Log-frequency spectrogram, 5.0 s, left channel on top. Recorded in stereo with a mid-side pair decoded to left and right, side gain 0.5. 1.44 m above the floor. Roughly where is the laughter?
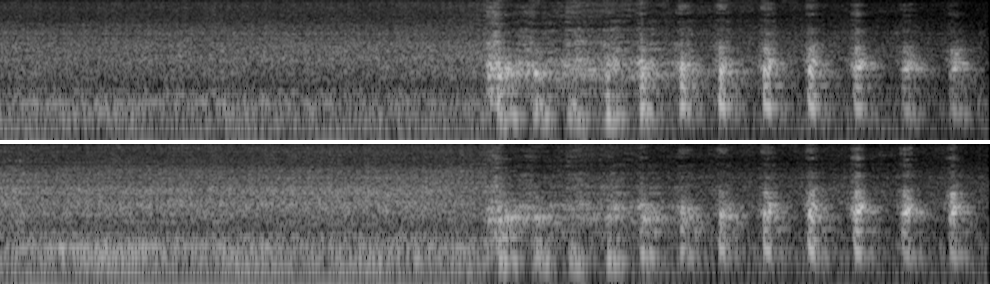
Left.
